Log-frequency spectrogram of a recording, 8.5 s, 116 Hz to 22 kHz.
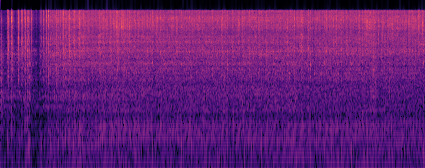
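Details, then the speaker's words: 1931 Ford Model A, 200.5 cu in flathead four, 4.5:1 compression, off the road 65 years. First start with choke and starting fluid: sputtering start, then rough, lumpy running. Updraft carburetor dumping fuel, flooding; removed to be cleaned. "Well, I pulled the old updraft carburetor off because it was dumping fuel, as you guys saw."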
